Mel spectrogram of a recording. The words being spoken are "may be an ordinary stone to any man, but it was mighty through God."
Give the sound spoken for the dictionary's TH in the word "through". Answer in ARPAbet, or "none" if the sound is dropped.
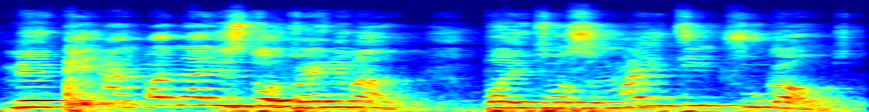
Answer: F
